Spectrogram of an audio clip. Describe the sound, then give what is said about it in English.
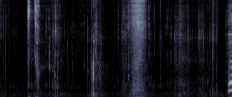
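Several sharp crunches come in irregular bursts with quiet gaps between, as ice from a glass of ice-cold water is bitten and chewed in the mouth. “Bro, as soon as the ice thaws out and I swallow it, the water comes back.”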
